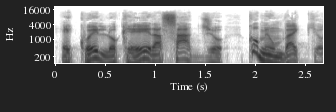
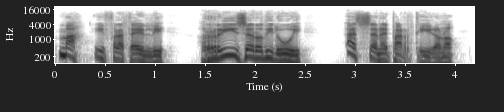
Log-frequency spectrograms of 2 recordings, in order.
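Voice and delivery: plain reading voice

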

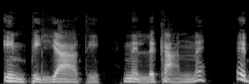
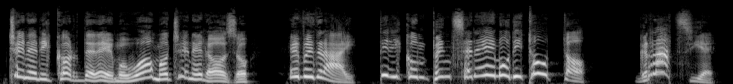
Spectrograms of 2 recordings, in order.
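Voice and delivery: climbing much higher as they promise; young ravens thanking the man in high voices; grateful young ravens; 11 semitones higher than usual. Acted.

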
